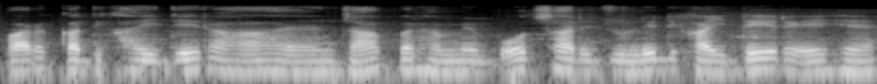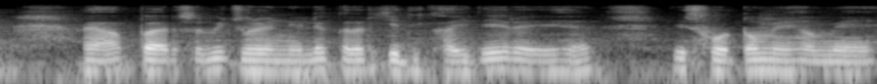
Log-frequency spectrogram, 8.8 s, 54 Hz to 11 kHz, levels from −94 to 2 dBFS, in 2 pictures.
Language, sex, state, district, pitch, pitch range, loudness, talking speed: Hindi, male, Haryana, Rohtak, 125 Hz, 115-130 Hz, -19 LUFS, 220 wpm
